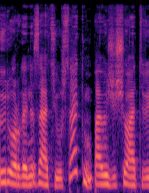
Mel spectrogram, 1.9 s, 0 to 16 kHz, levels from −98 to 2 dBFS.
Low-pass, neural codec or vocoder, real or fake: 14.4 kHz; vocoder, 44.1 kHz, 128 mel bands, Pupu-Vocoder; fake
